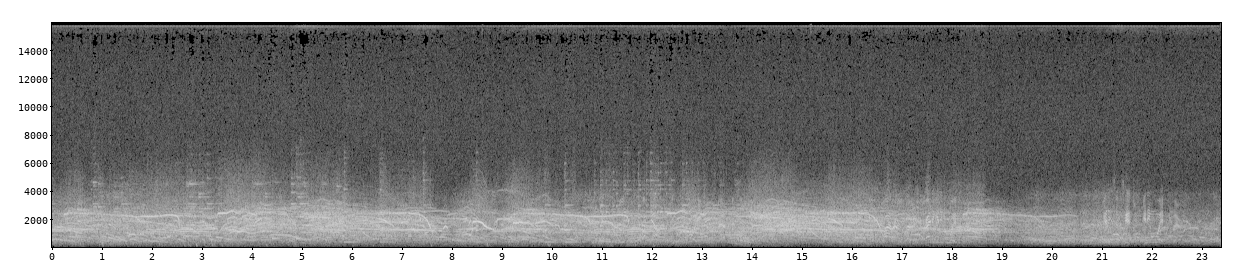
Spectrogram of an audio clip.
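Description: Rodeo grandstand crowd shouting and screaming, many voices at once, easing off somewhat near the end.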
